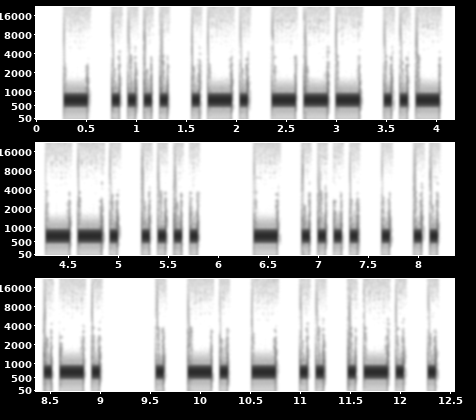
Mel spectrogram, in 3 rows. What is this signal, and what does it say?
Morse code, heard as a keyed tone, about 15 wpm, 700 Hz. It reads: THROUGH THEIR ENTIRE
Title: A Sound Of Thunder 15wpm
